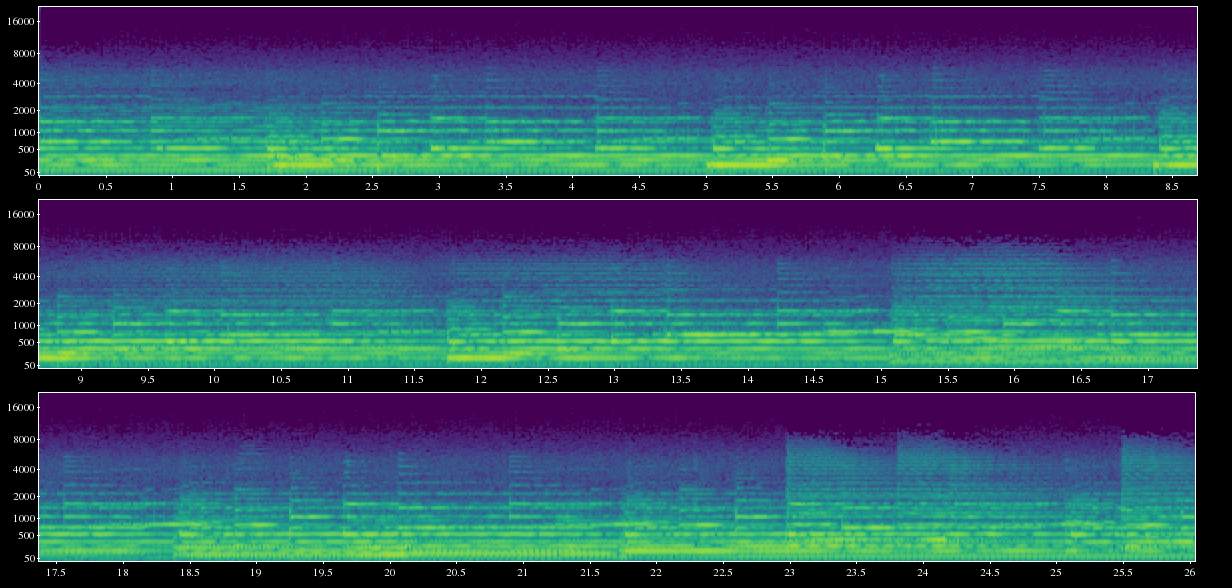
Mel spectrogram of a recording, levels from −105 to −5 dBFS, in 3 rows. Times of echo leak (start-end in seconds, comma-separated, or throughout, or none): none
